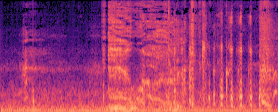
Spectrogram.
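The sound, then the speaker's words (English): A girl sitting in a parked car lets out a loud, drawn-out burp after drinking Sprite, low and gurgly, followed by a run of choppy, breathy bursts. “That was her burp.”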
